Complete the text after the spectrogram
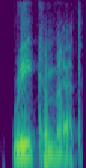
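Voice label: "recommit", American English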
